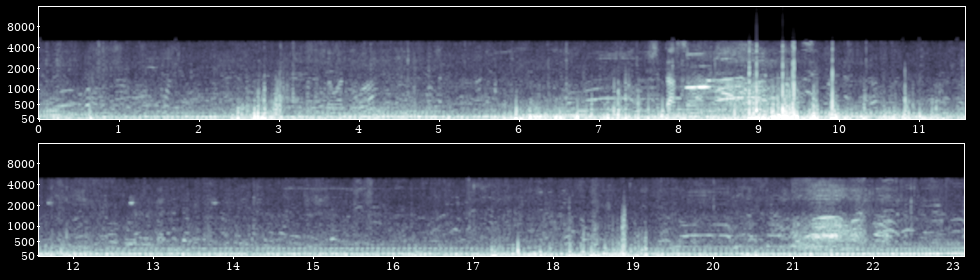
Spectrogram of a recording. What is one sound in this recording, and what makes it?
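A large crowd of men murmurs and calls out outdoors.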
